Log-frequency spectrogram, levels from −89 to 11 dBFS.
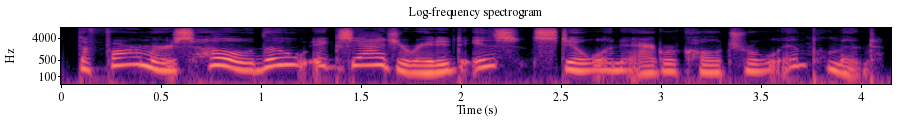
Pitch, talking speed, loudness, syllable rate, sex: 220 Hz, 145 wpm, -20 LUFS, 5.4 syllables/s, female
